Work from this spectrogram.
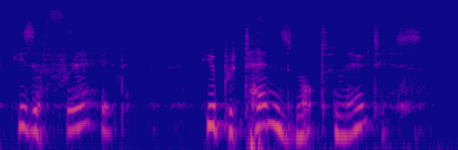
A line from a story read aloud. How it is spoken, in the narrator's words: Eugene said quietly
